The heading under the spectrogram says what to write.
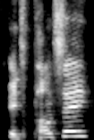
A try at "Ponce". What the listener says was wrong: No. Ponce. Like Ponce de Leon, yes. But Ponce de Leon is just in the right way to say it. Ponce. Just an accent on the E at the end.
